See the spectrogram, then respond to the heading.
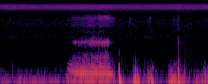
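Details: A sleeping dog gives one long, deep, rumbling snore followed by soft snuffling breaths.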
